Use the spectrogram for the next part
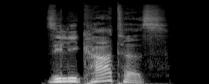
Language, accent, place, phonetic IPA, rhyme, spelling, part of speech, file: German, Germany, Berlin, [ziliˈkaːtəs], -aːtəs, Silicates, noun, De-Silicates.ogg
- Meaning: genitive singular of Silicat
